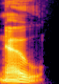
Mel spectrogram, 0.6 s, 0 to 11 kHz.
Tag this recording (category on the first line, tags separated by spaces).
Speech > Solo speech
Adult Calm FR-AV2 Generic-lines july mid-20s MKE-600 no sad Tascam Voice-acting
